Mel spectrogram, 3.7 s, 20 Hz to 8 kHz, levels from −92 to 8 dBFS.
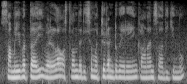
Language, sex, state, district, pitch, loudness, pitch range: Malayalam, male, Kerala, Kollam, 180 Hz, -15 LUFS, 175-190 Hz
